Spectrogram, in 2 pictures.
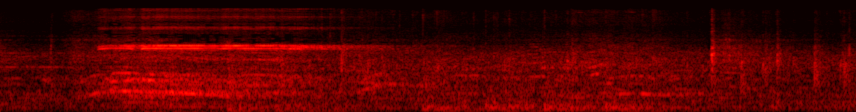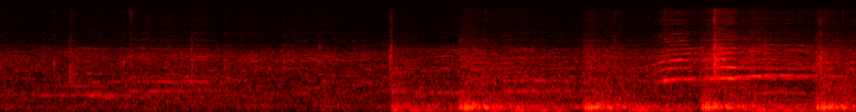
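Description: Arena sound of roller hockey: shouting voices and a short, steady referee's whistle about half a second in, with scattered sharp knocks. About six seconds in, music with a steady thumping beat, about two beats a second, comes in.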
